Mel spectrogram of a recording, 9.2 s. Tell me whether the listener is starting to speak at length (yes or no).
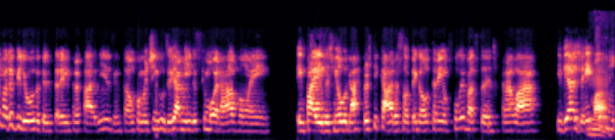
no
